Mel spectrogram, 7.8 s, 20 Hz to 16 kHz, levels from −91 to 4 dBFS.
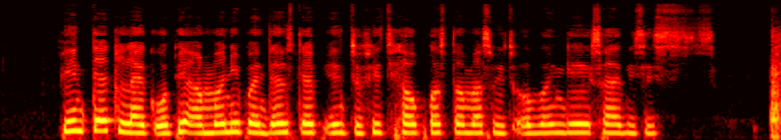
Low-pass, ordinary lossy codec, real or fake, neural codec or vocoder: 14.4 kHz; MP3, 64 kbps; fake; codec, 44.1 kHz, 7.8 kbps, Pupu-Codec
